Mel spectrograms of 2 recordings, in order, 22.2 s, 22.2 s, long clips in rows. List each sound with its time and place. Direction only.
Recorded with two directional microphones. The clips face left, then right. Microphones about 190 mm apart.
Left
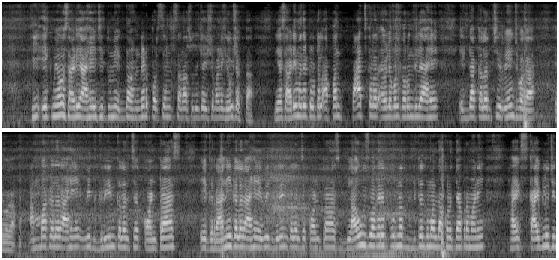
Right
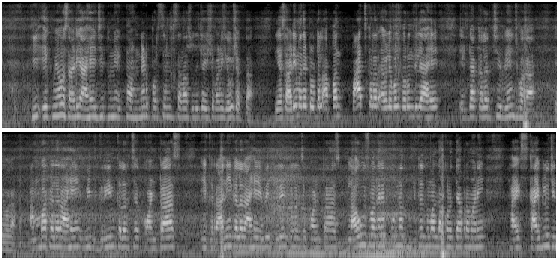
0.6 s speech: 50° left (ahead or behind)
9.1 s speech: 65° left (ahead or behind)
11.9 s speech: 50° left (ahead or behind)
